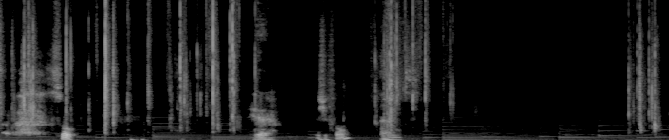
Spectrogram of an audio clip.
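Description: Soft background music of held chords, with brief snatches of voice and small clicks over it.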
